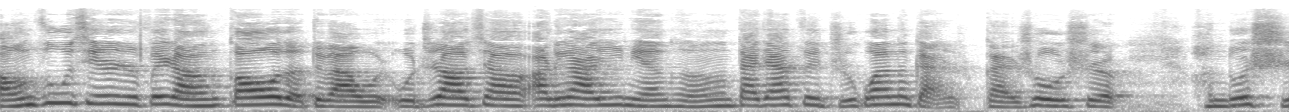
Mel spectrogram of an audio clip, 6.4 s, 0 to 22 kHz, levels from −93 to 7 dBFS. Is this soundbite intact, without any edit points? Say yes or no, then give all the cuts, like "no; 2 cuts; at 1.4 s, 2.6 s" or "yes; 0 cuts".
yes; 0 cuts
